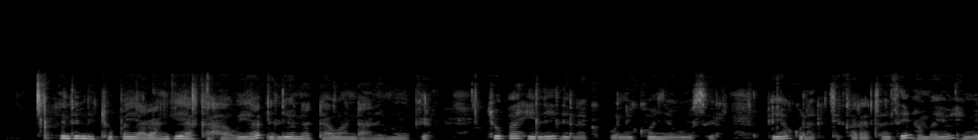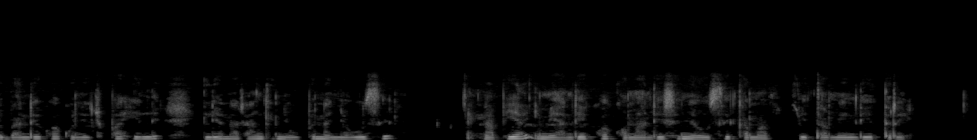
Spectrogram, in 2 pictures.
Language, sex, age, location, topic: Swahili, female, 25-35, Nakuru, health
